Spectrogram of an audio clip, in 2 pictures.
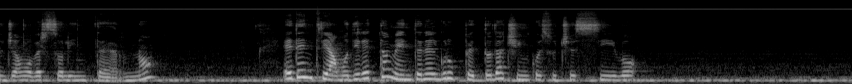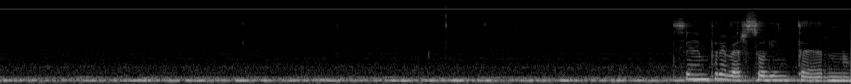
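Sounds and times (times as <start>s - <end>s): low hum: 0.0s - 17.0s.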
